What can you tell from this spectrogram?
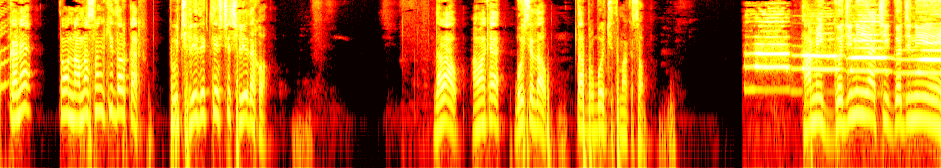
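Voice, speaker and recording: In a cartoonish character voice, a woman speaks high and fairly quickly with lively intonation, the sound dry and close with no echo. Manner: brash, commanding.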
